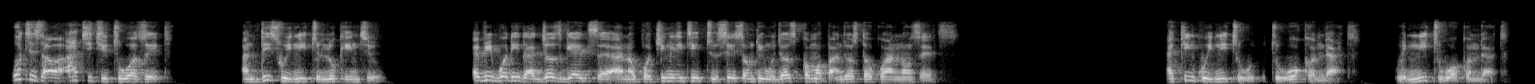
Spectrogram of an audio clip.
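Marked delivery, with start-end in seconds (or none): 4.7-15.1 very angry, complaining tone. A general complaining that people just talk nonsense, angry. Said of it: "you sound really angry".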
